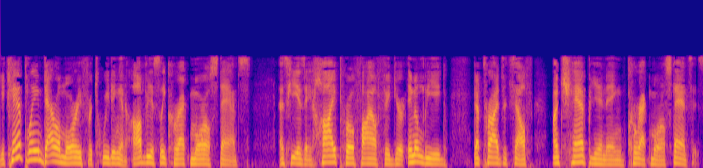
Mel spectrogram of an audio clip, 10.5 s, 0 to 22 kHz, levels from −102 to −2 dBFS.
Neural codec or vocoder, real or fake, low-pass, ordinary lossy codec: codec, 44.1 kHz, 3.4 kbps, Pupu-Codec; fake; 5.4 kHz; MP3, 32 kbps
